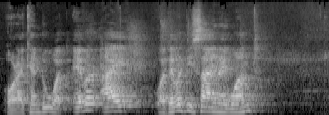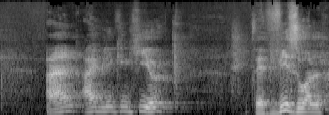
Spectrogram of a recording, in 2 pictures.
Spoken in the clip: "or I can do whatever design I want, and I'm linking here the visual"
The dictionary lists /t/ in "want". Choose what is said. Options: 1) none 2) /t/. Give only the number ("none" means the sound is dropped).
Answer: 2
